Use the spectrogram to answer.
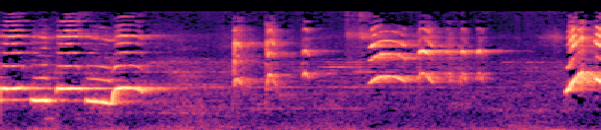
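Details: A captive black-throated laughingthrush in Vietnam, trained to sing and said to mimic dogs, cats and chickens, gives loud, varied whistles and harsh rising notes in bursts, mixing clear tones with nasal, chattering phrases.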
